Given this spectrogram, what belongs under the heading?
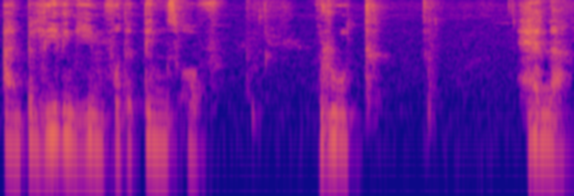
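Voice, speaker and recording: A woman's voice: on the low side, steady tone, slow pace, a little mellow, a little hiss or hum. A woman, giving an emphatic, encouraging faith testimony in a casual vlog. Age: 50s. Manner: emphatic and encouraging, preachy asides.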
